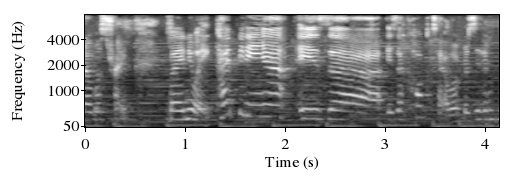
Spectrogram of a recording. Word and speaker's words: caipirinha: This is called caipirinha. Say. Oh, your pronunciation is good. Say again. Caipirinha? Caipirinha? Caipirinha, good.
